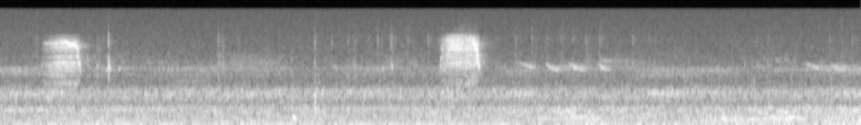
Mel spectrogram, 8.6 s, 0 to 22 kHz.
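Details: Great horned owl, 23 May 2018 at 5:53 pm, producing two hissing screech bursts four seconds apart, followed by a short series of thin chirps from another bird and a faint background hum.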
